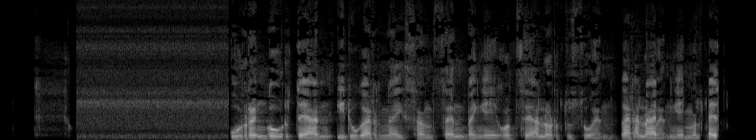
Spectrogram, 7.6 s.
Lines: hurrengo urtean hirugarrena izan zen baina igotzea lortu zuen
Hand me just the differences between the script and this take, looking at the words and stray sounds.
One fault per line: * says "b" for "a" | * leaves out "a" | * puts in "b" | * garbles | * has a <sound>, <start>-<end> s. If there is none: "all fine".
* garbles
